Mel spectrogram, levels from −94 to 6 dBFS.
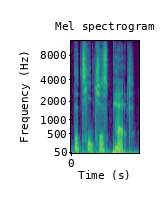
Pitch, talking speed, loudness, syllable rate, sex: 100 Hz, 175 wpm, -17 LUFS, 4.4 syllables/s, male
